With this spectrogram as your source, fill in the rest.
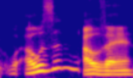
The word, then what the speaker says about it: Ozan: So you like fishing and you like doing that in Ozan? Ozan. How do you spell that? Ozan. Ozan. So like Ozark, except with an N.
